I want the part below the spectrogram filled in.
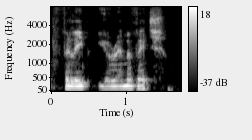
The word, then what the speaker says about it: Filip Juranović: Filip Juranović.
